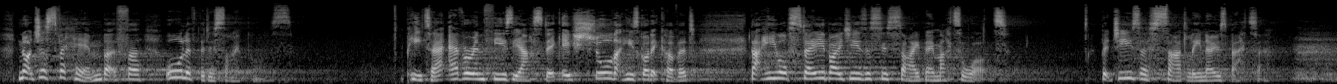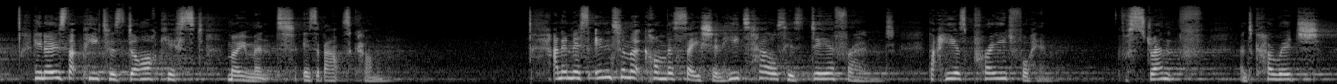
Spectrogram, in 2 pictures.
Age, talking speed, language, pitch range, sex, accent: 30-49, 145 wpm, English, 215-270 Hz, female, British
